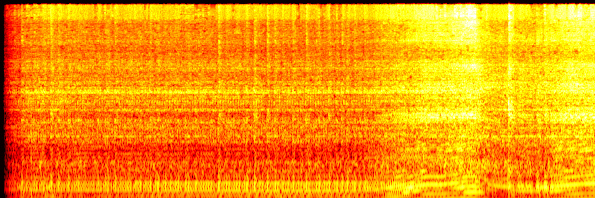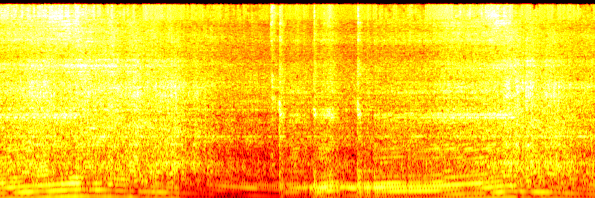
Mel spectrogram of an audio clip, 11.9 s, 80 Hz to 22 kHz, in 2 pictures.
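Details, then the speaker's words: 2004 Polaris Predator 50 two-stroke mini quad with new carburetor and corrected float height: steady crisp idle, then repeated clean throttle blips from dead idle, picking up rpm without hesitation or flooding; normal idle and throttle response. "notice how it was responding to throttle you know even from dead idle when you floor it it would pick up momentum you know pick up rpm without hesitation without sounding flooded or anything"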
